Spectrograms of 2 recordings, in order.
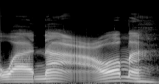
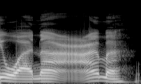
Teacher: huruf ain termasuk ke dalam huruf yang tipis. Karena vokalnya bukan vokal O, kan nggak kita baca wana'omah ya, tapi wana'amah gitu.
